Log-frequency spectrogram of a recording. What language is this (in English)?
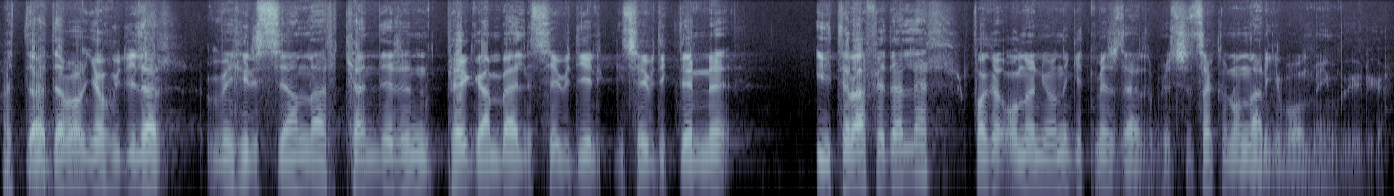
Turkish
